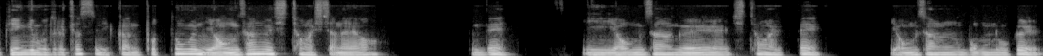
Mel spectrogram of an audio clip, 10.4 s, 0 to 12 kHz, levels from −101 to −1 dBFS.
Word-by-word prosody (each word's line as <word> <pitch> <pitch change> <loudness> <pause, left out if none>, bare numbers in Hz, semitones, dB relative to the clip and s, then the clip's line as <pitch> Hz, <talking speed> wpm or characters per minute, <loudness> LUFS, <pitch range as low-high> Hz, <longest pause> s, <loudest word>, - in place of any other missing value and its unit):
비행기 120 +1 +3
모드를 110 -3 -1
켰으니깐 115 -7 -2
보통은 140 0 +2
영상을 100 +9 +4
시청하시잖아요. 105 -4 -3 0.9
근데 105 +3 0 0.8
이 100 -2 -1
영상을 95 -1 +1
시청할 115 -6 -3 0.2
때 115 -5 +1 0.7
영상 105 +1 -1
목록을 95 +4 -1
105 Hz, 220 characters per minute, -25 LUFS, 95-120 Hz, 0.9 s, 영상을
